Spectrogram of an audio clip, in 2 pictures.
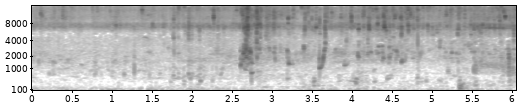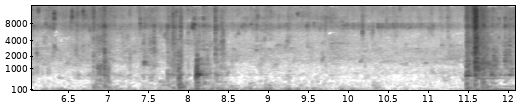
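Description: Small knocks and clicks of a hooked fish being handled and unhooked on wooden boat planks. Near the end there is a louder splash of water in an aluminium pot as a hand goes into it.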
